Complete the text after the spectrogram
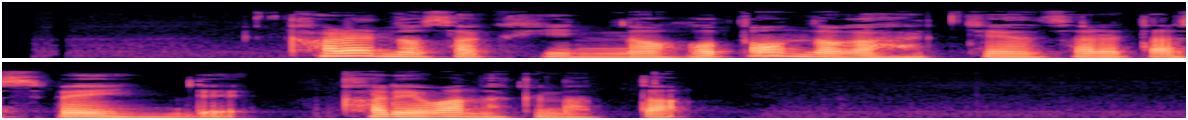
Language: Japanese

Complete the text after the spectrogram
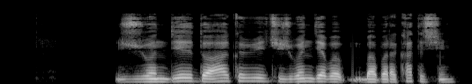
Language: Pashto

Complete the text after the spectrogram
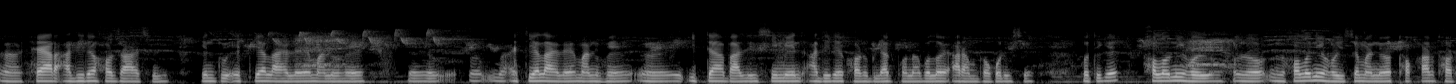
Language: Assamese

